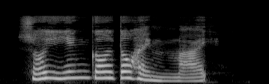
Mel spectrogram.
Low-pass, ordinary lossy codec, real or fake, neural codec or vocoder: 9.9 kHz; MP3, 48 kbps; fake; codec, 32 kHz, 1.9 kbps, SNAC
